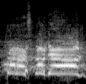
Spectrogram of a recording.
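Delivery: loud, high, drawn-out yell; yelling in his ear. Retold or imitated. Into his brother's ear at top speed, slow loud yell.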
